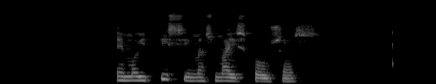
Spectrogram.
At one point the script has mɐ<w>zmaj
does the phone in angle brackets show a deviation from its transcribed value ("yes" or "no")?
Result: yes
